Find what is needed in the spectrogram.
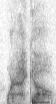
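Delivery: breathy self-question whisper; whispered to himself. Real, not acted. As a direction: whisper it while trying to remember. Muttering to himself, recalling.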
